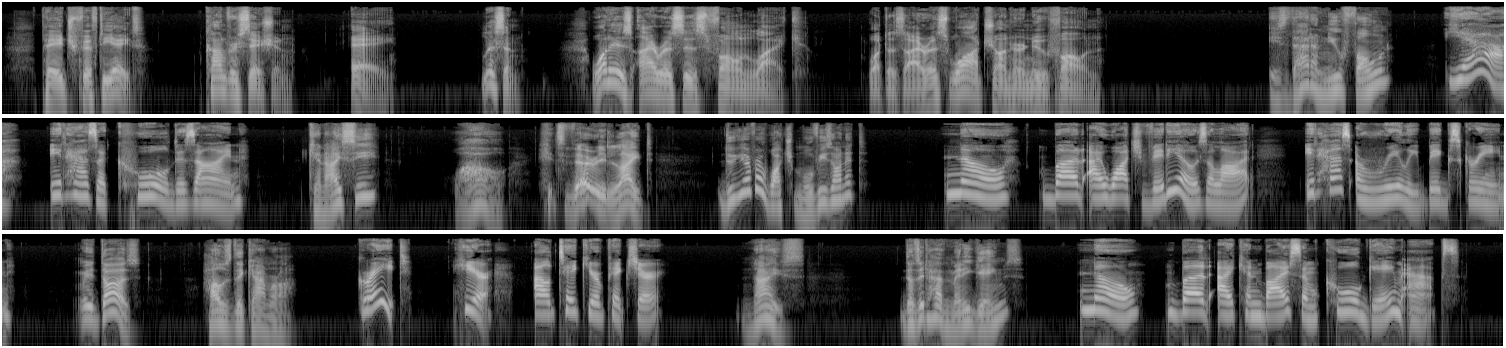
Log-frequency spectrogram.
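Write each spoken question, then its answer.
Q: What is Iris's phone like?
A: It has a cool design, it's very light, has a really big screen and a great camera.

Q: What does Iris watch on her new phone?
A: Videos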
